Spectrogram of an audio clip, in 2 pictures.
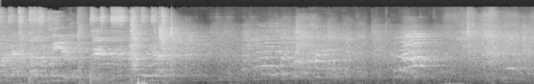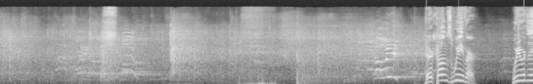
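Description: A crowd of spectators shouts and cheers loudly in an echoing rink.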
